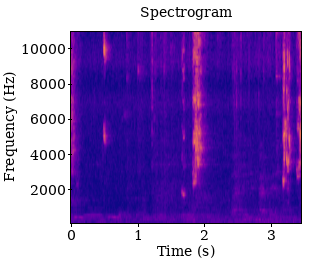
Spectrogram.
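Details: A lutino lovebird chirps in the morning: a handful of separate, sharp, high-pitched screechy notes spaced apart, with faint low murmuring underneath.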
